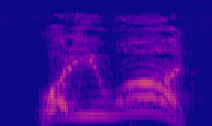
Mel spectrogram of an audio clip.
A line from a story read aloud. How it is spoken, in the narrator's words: I cried hollowly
